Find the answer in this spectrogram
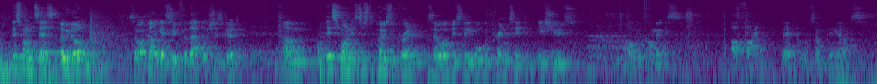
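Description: A man with a high pitch talks at a moderate pace with ordinary pitch variation, long, frequent pauses and big swings in loudness. There is audible room echo and noticeable background noise. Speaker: comic artist giving a school talk. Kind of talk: informal talk to an audience. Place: hall. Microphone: camera far.

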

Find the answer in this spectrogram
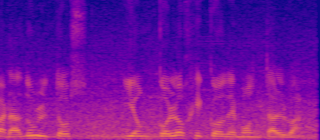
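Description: Noticeable background noise behind a male speaker, the sound dry and free of echo. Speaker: street reporter or activist. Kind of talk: on-location appeal to camera, denunciation. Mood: indignant, insistent. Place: street. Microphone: handheld.

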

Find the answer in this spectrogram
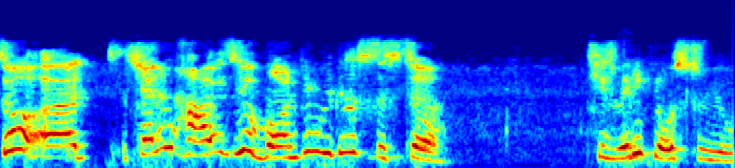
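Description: A woman speaks with an Indian accent at a high pitch. Her pitch swings very widely at a moderate pace. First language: Hindi. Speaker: live stream host. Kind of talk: casual live interview. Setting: live video call. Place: home room. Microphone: phone near.

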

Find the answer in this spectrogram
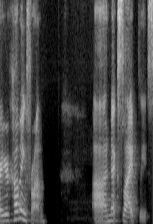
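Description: A woman speaks with a bright, sharp tone and a fairly high pitch. Her pitch varies in an ordinary way, and the background is quiet. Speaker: webinar moderator. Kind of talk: moderated webinar. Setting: video call. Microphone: video call.

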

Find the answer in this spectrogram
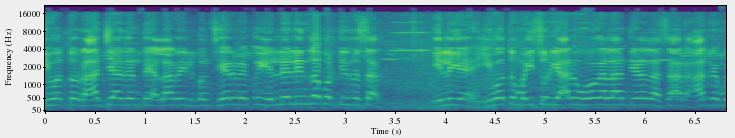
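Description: Over noticeable background noise, a man speaks in an animated tone at an extremely high pitch for a man. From Karnataka, Mandya. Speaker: fan protester. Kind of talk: media interview at protest.

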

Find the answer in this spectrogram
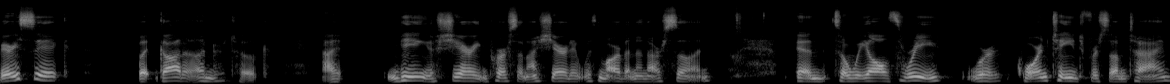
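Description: The voice moves at a fairly slow pace with long, frequent pauses over a quiet background. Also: woman, very deep, low pitch for a woman, ordinary pitch variation. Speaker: pastor's wife and TV ministry co-host. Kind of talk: testimony. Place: studio.

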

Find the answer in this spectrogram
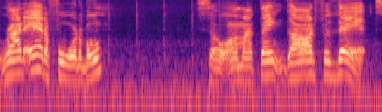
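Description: Lively intonation marks this woman's speech. The sound is dry with no echo. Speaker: vlogger. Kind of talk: casual vlog chat. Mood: warm, thankful, excited. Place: car. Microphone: phone near.

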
